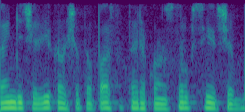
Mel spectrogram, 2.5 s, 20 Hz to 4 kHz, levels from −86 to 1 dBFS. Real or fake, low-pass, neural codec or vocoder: fake; 3.6 kHz; codec, 16 kHz, 6 kbps, DAC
